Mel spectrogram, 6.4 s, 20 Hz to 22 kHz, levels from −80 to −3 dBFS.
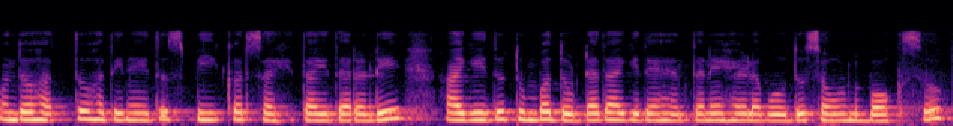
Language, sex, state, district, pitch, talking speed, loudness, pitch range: Kannada, female, Karnataka, Bellary, 225 Hz, 140 wpm, -15 LUFS, 220-235 Hz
